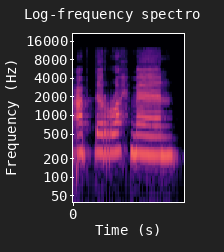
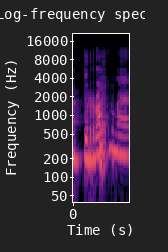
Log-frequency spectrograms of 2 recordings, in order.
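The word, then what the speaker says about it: عبد الرحمن: Begitu pula dengan ya Abdarrahman. Bukan ya Abdurrahman. Ya Abdarrahman.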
